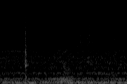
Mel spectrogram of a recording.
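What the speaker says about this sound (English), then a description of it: "Now, robber bees usually don't sting anybody." Robber bees buzzing around an open beehive outdoors, a steady continuous hum of many insects close by with no talking.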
